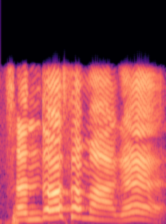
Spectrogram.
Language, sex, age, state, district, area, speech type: Tamil, female, 30-45, Tamil Nadu, Tirupattur, rural, read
